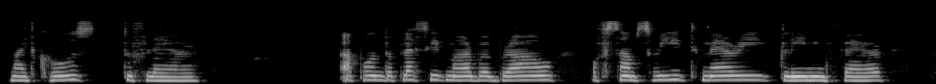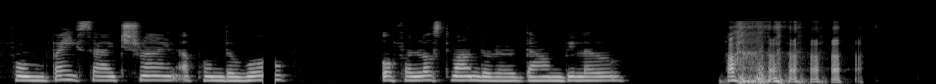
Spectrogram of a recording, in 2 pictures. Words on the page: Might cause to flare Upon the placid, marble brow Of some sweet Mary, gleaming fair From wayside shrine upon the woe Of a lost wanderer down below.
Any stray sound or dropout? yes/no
yes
